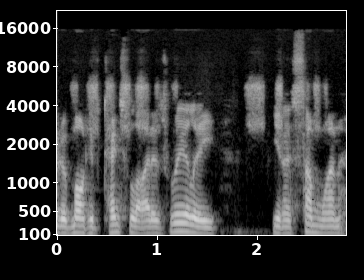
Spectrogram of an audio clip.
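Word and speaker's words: multipotentialite: Because you describe yourself as a multi-potentialite.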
